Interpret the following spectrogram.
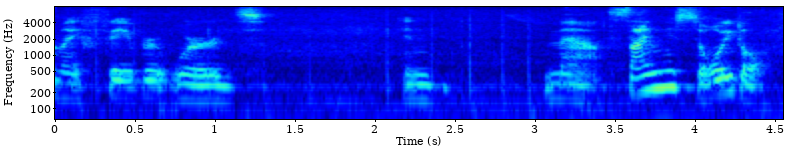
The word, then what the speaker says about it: sinusoidal: Sinusoidal. You got to say it like you're from New Jersey, which my mom was.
